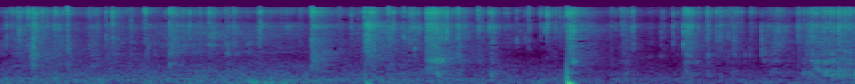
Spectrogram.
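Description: Clear plastic film wrapped around a rolled canvas crinkling and crackling as fingers handle it and pick at it to unwrap it, with one sharp click about three seconds in.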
